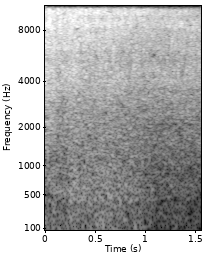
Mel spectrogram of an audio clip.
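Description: A Laurastar Lift steam iron releases a steady, loud hiss of steam, close and continuous, slowly easing off.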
